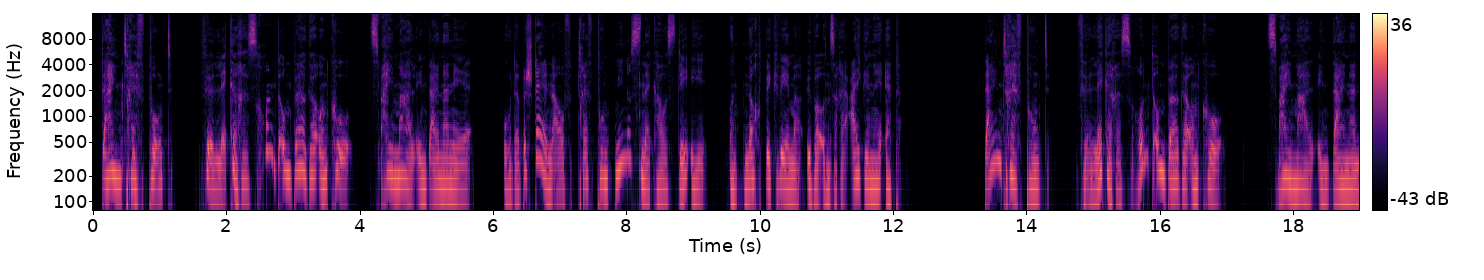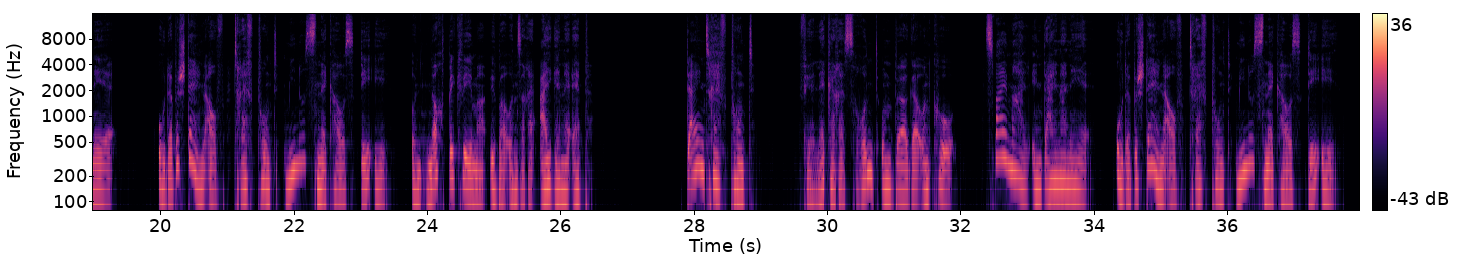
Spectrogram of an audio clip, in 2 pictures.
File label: German female voice commercial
